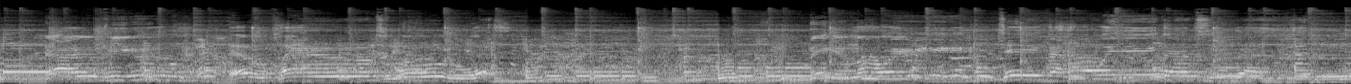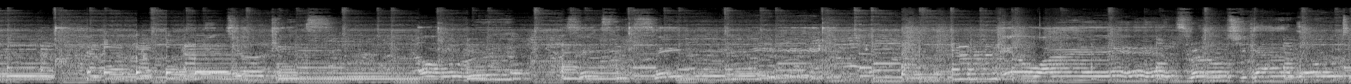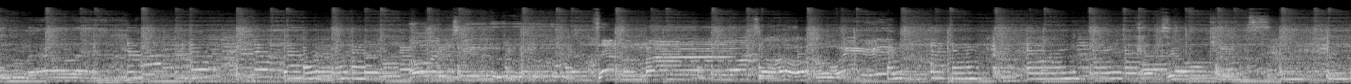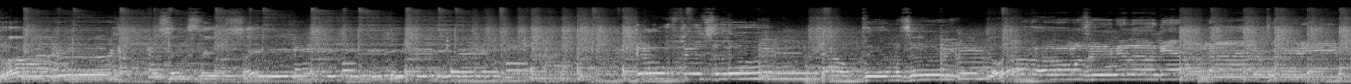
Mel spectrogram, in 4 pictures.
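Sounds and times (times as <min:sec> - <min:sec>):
bass guitar: 0:00.0 - 0:54.0
blues band playing shuffle: 0:00.0 - 0:54.0
blues harmonica bending notes: 0:00.0 - 0:54.0
drum kit steady beat: 0:00.0 - 0:54.0
electric guitars: 0:00.0 - 0:54.0.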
